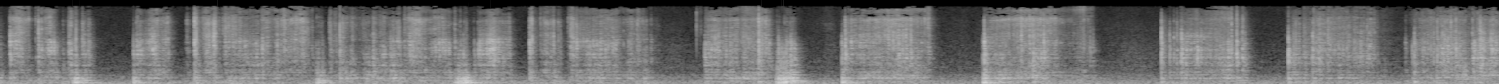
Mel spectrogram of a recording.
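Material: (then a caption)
Glass. Long acrylic nail tips tap and scratch across a large, solid, flat glass mosaic tile picture made of silver mirror-like tiles set in grout. Bursts of bright, gritty scratching alternate with short, clicky taps that die away almost at once, separated by brief near-silent pauses.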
